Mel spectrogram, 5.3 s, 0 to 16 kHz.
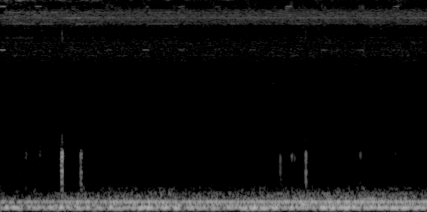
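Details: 2021 Jeep Gladiator with engine and heater off: faint short chirps in small irregular clusters over a low background rumble; intermittent squeak/beep, source unknown.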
